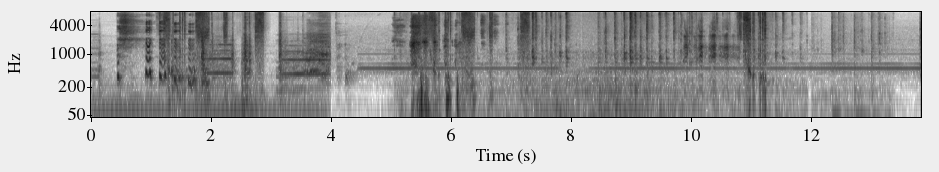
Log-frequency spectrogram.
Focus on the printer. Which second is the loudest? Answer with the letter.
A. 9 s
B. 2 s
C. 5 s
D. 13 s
B.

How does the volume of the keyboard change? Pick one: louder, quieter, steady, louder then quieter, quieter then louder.
louder then quieter.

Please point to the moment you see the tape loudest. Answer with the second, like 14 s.
11 s.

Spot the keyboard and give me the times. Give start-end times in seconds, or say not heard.
5.0-13.4.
